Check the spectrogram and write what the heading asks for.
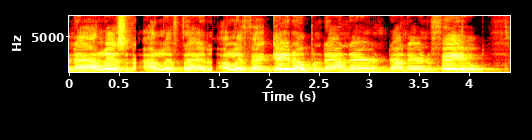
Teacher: So my cousin Tommy, he would talk like this, and he'd say, "Now listen, I left that gate open down there in the field." So Tommy, you'd think you might call his voice nasal, but ain't none of that coming through the nose. All that's coming right through my mouth. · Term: twangy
